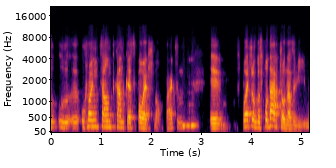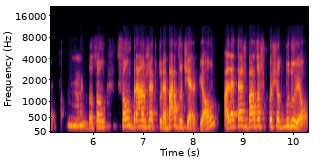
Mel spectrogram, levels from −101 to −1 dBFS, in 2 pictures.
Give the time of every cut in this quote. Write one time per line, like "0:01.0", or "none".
0:08.5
